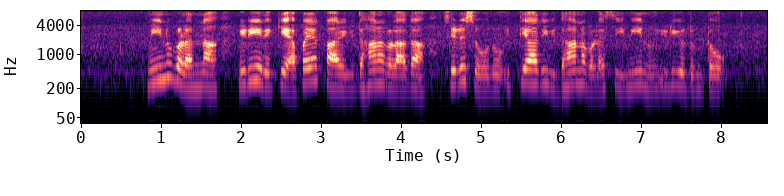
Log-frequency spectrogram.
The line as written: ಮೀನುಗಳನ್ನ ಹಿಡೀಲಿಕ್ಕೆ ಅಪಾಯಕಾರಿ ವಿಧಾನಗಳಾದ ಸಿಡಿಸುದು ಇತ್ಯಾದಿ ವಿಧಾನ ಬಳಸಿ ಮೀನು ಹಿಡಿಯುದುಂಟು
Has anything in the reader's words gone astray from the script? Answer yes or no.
no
